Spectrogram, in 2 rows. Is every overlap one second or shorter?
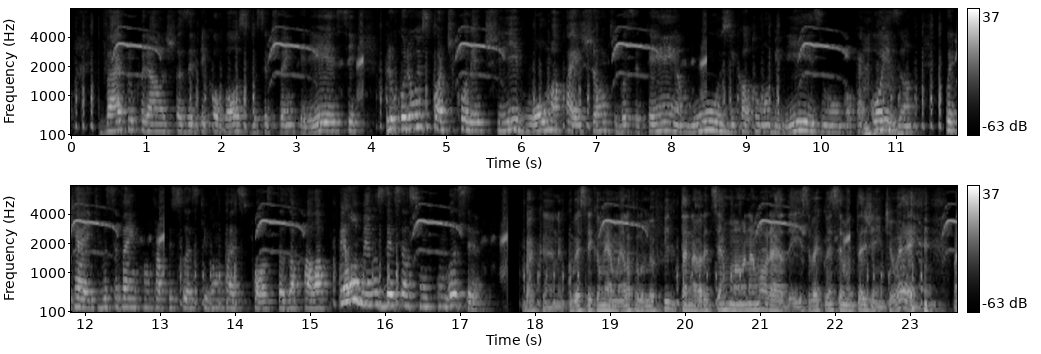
Yes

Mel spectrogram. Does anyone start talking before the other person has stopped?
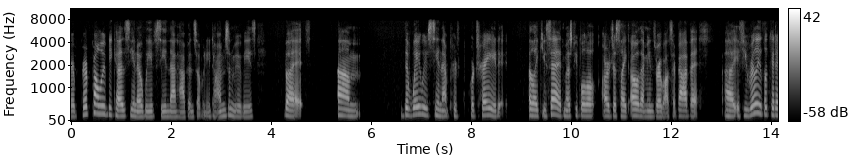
No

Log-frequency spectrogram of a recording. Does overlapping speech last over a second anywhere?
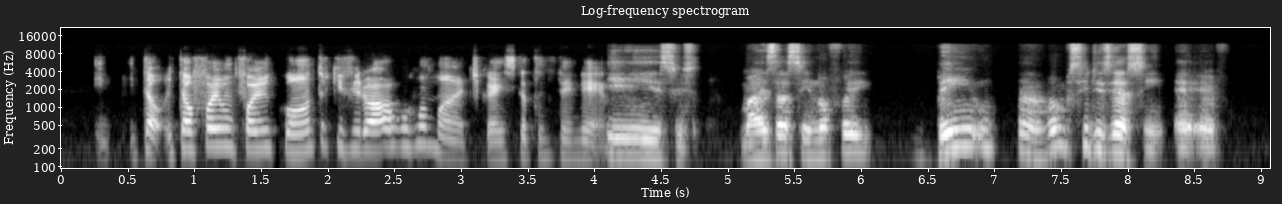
No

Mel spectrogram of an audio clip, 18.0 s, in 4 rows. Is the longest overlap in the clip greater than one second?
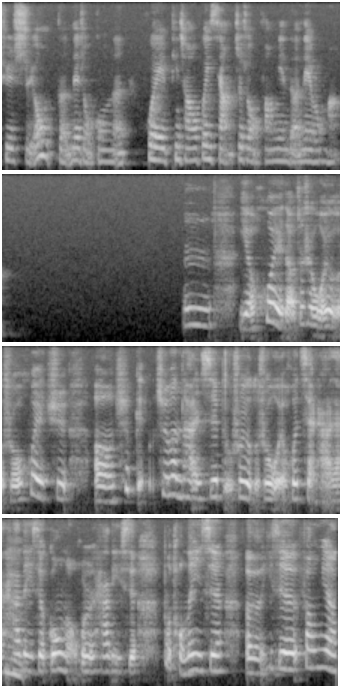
No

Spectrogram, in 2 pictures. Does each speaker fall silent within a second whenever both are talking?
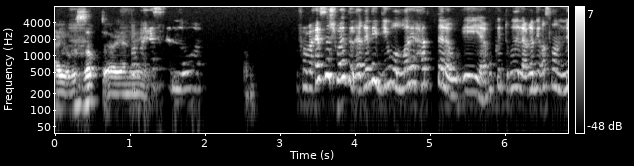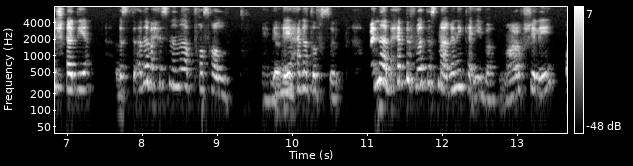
Yes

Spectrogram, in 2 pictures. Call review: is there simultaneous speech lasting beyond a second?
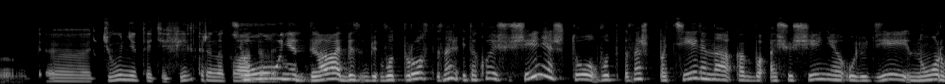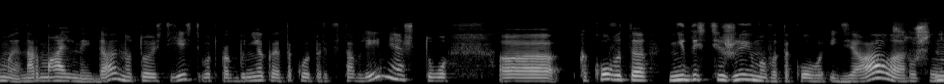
No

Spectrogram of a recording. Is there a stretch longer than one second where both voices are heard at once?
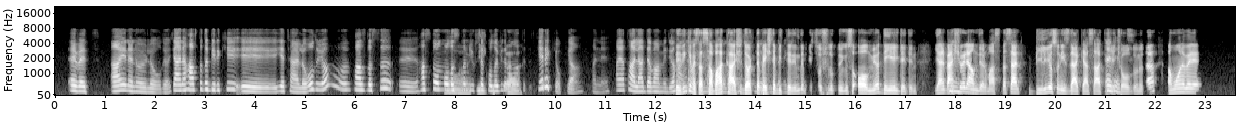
Yes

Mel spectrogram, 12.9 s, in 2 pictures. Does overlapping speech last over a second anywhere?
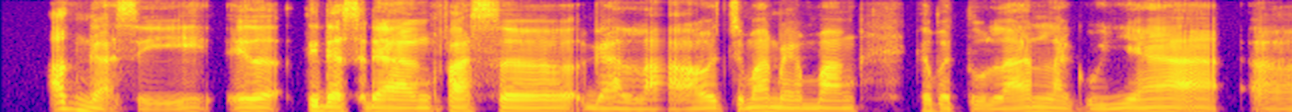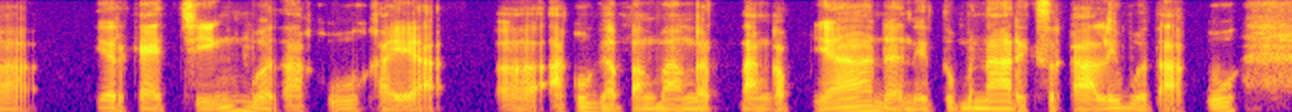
No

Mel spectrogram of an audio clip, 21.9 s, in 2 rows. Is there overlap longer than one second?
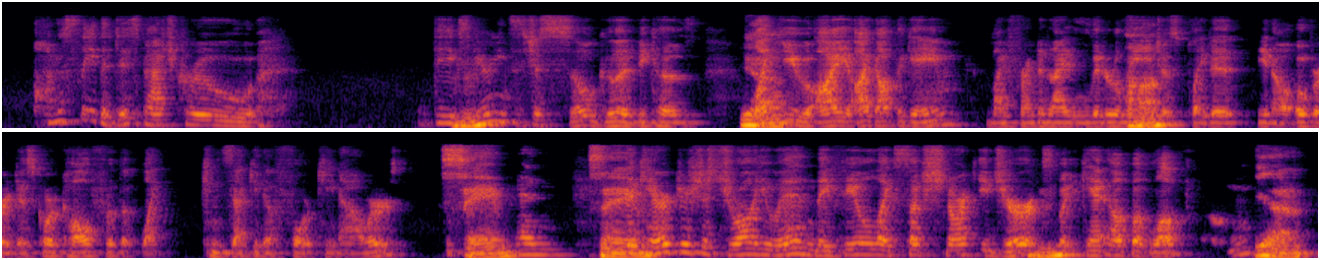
No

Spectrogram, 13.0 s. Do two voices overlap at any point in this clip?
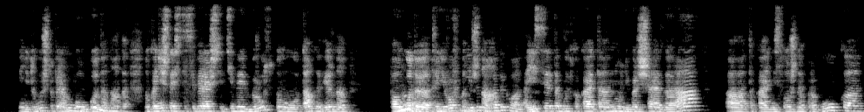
Yes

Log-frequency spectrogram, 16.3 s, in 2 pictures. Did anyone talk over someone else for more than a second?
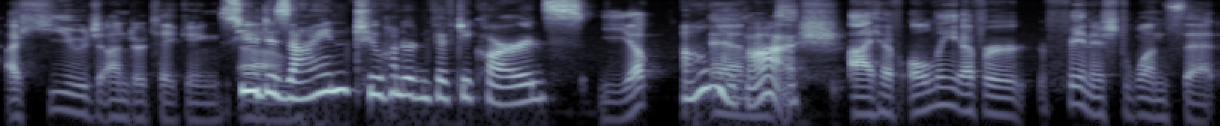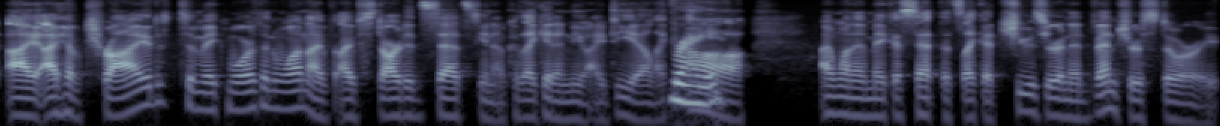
No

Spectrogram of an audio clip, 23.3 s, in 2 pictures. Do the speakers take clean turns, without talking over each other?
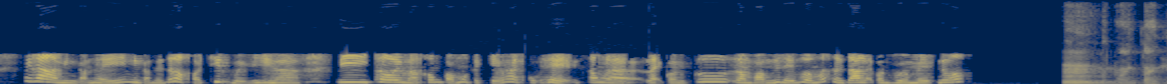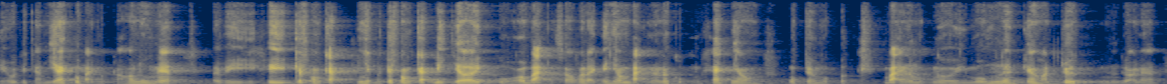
Yes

